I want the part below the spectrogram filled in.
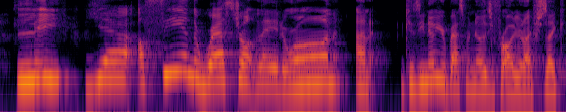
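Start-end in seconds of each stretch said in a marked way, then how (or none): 0.2-3.4 high, leisurely, casual chatty voice. Retelling pretending to talk on a new mobile phone: imitating own past fake phone call. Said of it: "And I was just like".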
